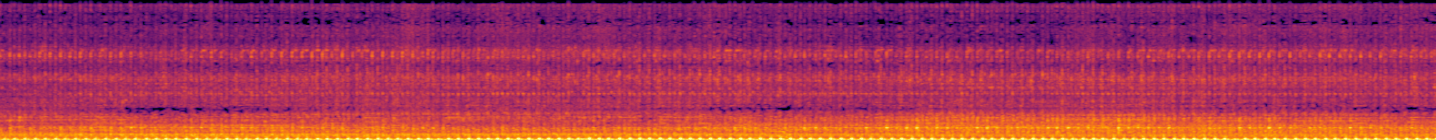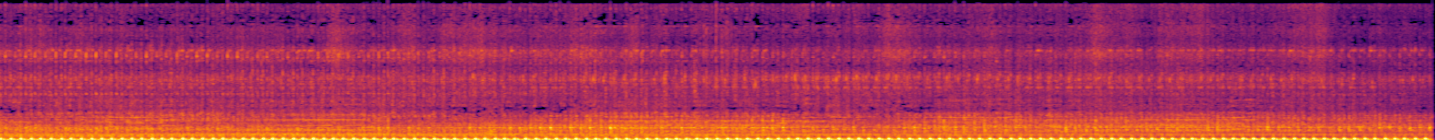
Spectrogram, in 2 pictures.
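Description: Single-cylinder diesel engine of a two-wheel walking tractor running steadily at idle, a fast, even chugging that does not change.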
